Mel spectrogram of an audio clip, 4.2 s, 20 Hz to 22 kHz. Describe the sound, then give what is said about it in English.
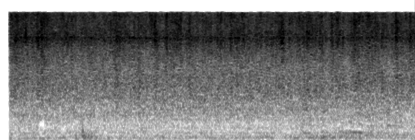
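Volcanic ash falling like rain soon after the Hunga Tonga-Hunga Ha'apai eruption in Tonga, a steady, soft, even hiss of pattering particles that holds without a break. “That's the sound of ash rain soon after the Hungatonga Hungahaapai volcano erupted on January 15th.”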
